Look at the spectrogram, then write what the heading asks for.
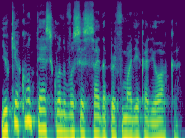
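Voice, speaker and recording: A man reading as a calm, soothing doctor. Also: medium pitch, fast, natural voice. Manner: soft, calm, encouraging. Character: calm male doctor guiding hypnosis. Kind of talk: read-aloud soap recap.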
